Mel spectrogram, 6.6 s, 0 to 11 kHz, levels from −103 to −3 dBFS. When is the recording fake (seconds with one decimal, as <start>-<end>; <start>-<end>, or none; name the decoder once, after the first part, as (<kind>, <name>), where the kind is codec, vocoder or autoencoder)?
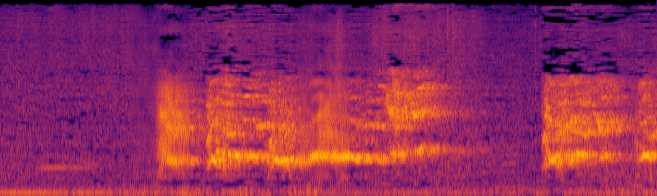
1.3-1.9 (vocoder, Vocos); 3.0-3.5

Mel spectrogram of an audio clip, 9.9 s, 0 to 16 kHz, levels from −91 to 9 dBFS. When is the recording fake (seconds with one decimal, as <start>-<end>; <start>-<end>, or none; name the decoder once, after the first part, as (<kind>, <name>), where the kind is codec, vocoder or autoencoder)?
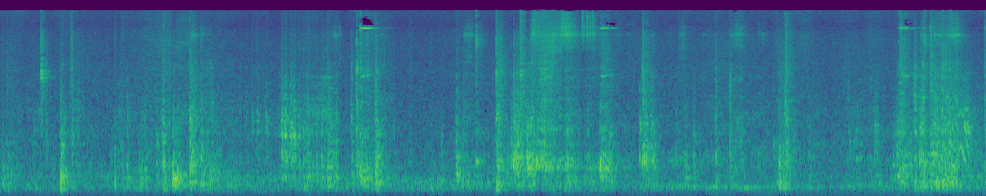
6.8-9.9 (vocoder, Vocos)

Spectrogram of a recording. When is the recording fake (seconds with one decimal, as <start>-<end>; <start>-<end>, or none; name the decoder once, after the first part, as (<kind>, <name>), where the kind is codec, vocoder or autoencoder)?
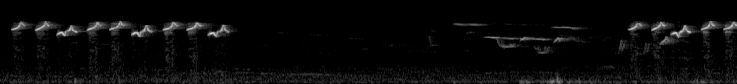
none

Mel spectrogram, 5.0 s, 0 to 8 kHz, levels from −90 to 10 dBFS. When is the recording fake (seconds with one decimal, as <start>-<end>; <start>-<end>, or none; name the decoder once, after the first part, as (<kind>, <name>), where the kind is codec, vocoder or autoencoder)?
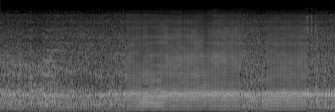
1.9-3.6 (vocoder, Vocos); 4.0-4.6

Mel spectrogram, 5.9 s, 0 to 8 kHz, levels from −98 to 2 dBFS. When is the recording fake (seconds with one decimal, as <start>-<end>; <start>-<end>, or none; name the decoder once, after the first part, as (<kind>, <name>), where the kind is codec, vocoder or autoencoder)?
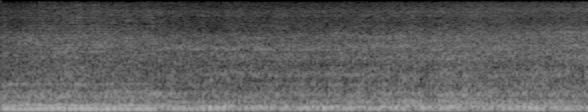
4.5-5.5 (codec, DAC)

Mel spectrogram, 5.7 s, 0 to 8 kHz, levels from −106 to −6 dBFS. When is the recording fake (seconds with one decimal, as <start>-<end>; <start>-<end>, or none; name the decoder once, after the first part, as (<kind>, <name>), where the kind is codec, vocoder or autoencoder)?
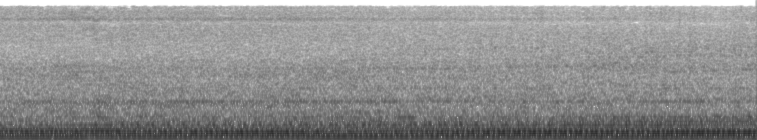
0.4-0.9 (codec, SNAC)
